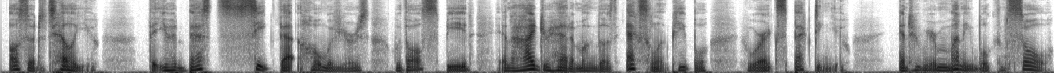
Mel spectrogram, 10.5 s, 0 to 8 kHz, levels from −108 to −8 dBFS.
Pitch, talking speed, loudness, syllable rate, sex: 120 Hz, 195 wpm, -24 LUFS, 5.5 syllables/s, male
